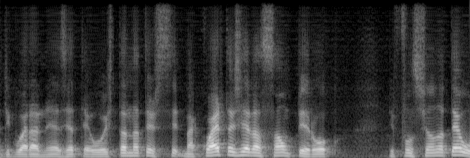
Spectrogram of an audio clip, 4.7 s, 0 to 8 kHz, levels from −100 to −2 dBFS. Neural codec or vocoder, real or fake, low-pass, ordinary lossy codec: codec, 16 kHz, about 1 kbps, DyCAST, with the encoder's durations; fake; none; none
